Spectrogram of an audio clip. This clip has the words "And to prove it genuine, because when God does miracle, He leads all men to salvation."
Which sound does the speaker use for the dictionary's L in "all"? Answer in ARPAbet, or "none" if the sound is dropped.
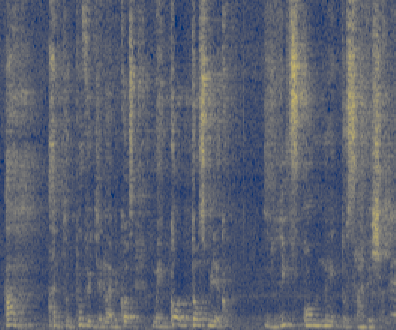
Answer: N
